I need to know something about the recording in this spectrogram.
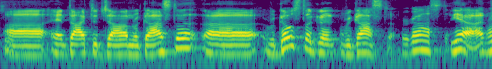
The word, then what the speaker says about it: Agosto: Agosto. Yeah, I thought. Rhymes with pasta.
